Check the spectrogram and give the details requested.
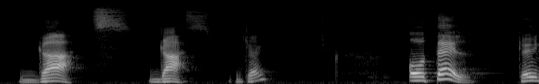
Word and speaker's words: hotel: Hotel. Okay. Notice how the H is silent here.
